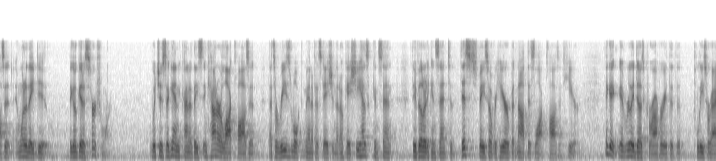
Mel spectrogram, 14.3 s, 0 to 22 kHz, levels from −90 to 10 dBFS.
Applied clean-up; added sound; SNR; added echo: none; none; none; none.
